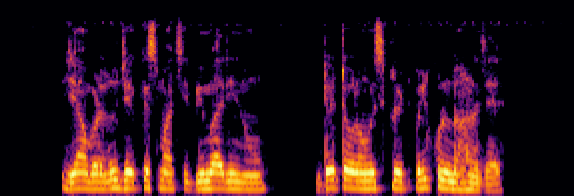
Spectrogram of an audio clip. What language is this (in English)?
Od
